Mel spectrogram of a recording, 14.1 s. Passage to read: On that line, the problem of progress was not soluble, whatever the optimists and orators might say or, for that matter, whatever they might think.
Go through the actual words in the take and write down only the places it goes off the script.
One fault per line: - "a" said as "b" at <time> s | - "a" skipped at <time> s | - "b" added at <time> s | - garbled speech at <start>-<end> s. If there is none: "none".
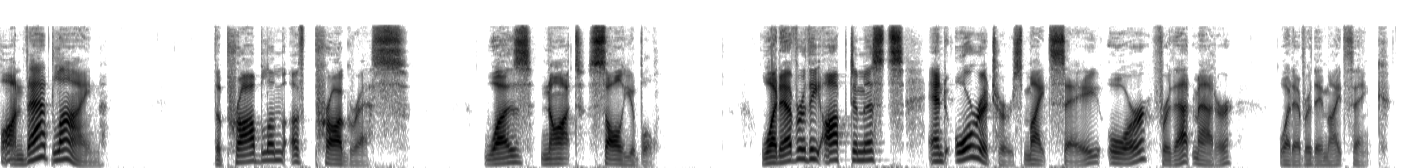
none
